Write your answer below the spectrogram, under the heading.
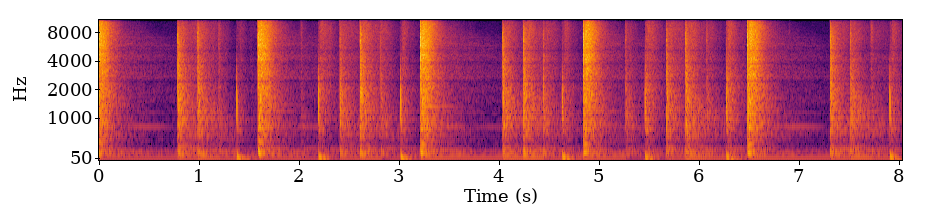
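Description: Band's instrumental intro: a drum kit plays a beat of kick and snare with cymbal crashes, over a held low bass note.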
